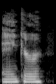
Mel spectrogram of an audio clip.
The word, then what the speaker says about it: Anker: Now, for the record, I mentioned Anker, which rhymes with canker, by the way.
